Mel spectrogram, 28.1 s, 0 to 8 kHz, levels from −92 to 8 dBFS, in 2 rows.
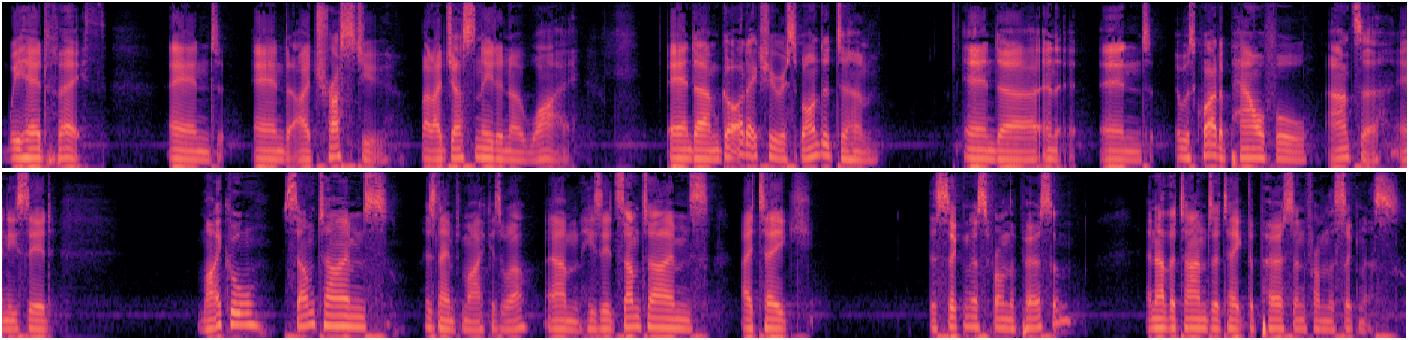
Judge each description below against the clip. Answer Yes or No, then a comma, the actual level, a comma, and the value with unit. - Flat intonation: No, average, 4.0 semitones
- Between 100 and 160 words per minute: Yes, slow, 135 wpm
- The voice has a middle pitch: No, low, 120 Hz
